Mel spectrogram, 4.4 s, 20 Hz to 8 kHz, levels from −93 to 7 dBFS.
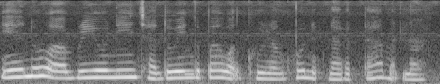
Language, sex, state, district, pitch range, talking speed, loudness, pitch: Garo, female, Meghalaya, West Garo Hills, 215-255 Hz, 95 wpm, -12 LUFS, 240 Hz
